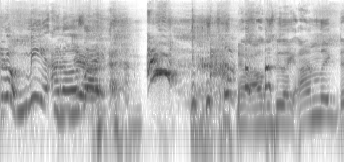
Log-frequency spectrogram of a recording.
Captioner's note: laughs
